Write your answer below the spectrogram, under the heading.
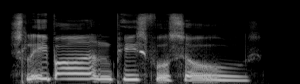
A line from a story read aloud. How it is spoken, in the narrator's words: he wailed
